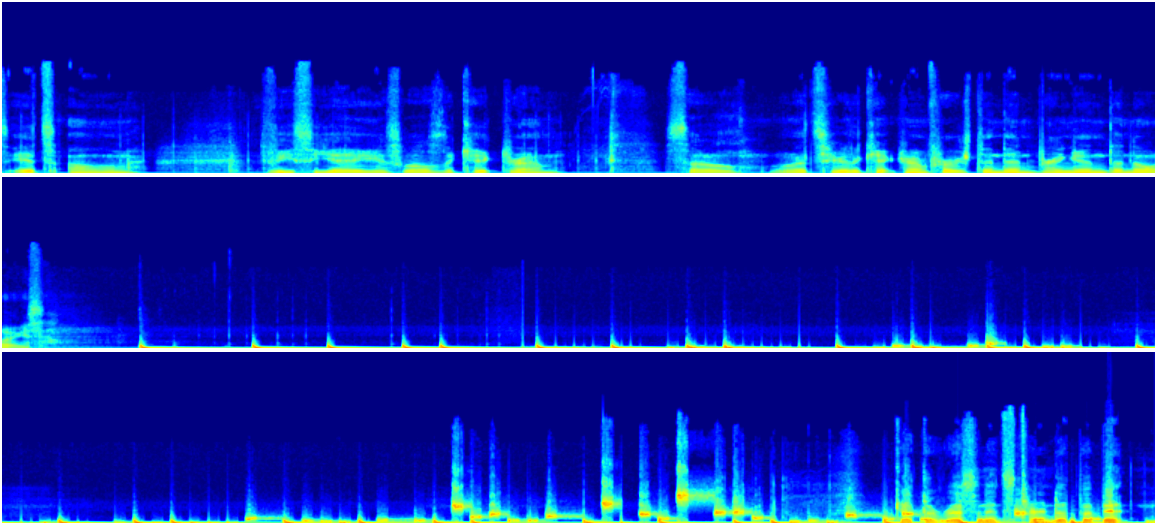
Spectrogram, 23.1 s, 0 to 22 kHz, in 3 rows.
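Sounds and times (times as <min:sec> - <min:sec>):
synthesized kick drum thumps: 0:08.6 - 0:23.0
filtered noise bursts: 0:18.1 - 0:23.0.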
